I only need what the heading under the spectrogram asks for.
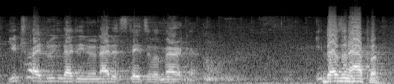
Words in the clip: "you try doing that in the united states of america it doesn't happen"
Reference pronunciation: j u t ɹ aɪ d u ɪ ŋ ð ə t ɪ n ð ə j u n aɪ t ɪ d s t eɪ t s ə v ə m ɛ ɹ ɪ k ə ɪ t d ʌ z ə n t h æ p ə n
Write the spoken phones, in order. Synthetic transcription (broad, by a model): j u t ɹ aɪ d u ɪ ŋ ð ə t ɪ n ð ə j u n aɪ t ɪ d s t eɪ t s ə v ə m ɛ ɹ ɪ k ə ɪ t d ʌ z ə n t h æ p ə n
